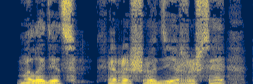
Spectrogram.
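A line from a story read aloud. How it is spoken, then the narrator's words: Quiet. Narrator (Russian): произнес он тихо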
